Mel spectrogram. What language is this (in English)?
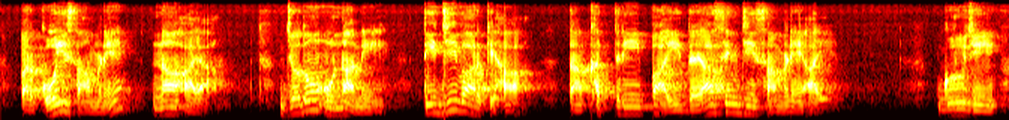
Punjabi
